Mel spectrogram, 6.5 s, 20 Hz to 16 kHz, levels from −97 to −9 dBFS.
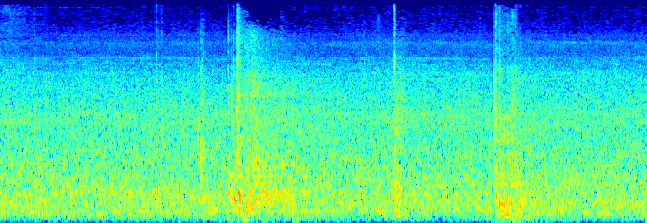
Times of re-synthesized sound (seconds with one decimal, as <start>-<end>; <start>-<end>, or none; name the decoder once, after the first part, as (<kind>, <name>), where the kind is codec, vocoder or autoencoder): none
